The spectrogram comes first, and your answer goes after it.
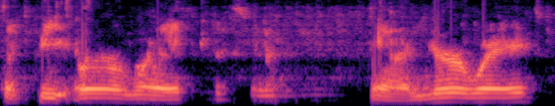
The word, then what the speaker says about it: Ouray: Yeah, your way. How you pronounce it? Your way, I think.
